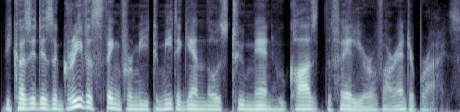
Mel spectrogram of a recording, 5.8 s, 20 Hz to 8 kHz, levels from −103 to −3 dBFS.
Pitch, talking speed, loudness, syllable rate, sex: 100 Hz, 220 wpm, -20 LUFS, 5.7 syllables/s, male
